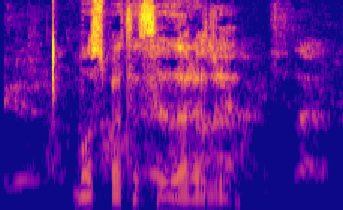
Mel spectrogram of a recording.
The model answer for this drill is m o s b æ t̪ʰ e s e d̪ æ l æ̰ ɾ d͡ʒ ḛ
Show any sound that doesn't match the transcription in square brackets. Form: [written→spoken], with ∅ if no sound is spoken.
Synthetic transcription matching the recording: m o s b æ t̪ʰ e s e d̪ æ [l→ɾ] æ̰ [ɾ→∅] d͡ʒ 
